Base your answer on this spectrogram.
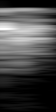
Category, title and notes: Sound effects > Objects / House appliances
Could just be a general click. I'm using it for a pistol trigger. Sound was made using the lever of a nail clipper falling back down into its rest position.
pistol, click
